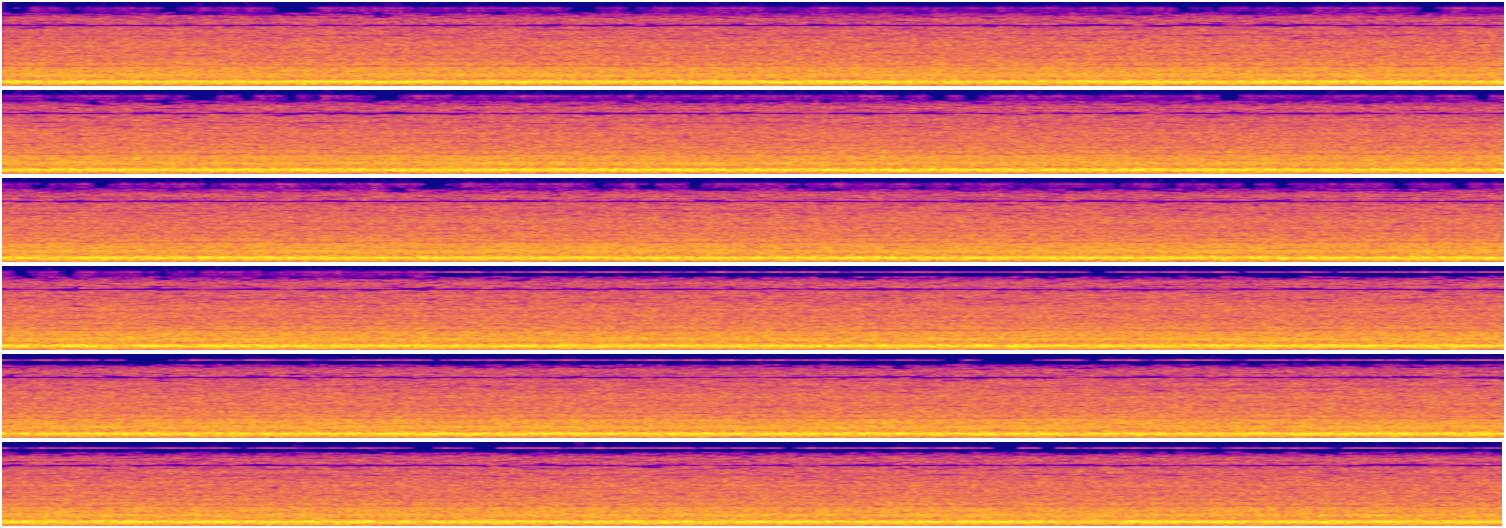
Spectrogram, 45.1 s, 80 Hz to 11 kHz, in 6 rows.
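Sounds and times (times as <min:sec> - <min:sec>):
hair dryer running: 0:00.0 - 0:45.0.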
